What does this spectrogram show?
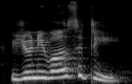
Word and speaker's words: university: University. although students, you will say that U is a vowel, but the pronunciation is U. The sound is of a consonant.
